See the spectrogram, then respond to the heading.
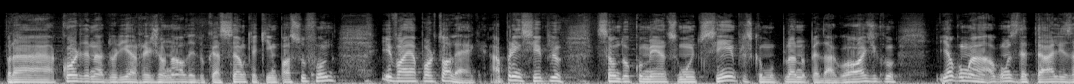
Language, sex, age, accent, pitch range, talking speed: Portuguese, male, 60-79, Brazilian, 110-125 Hz, 170 wpm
